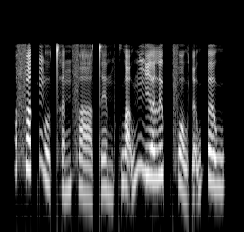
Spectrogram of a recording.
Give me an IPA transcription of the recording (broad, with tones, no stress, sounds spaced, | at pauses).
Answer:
f a˦˥ t̚ ŋ o̤˨˩ t̪ʰ ə˨˦ n f a̤ː˨˩ t̪ e̤˨˩ m k w a̰˧˥ w ŋ i˧ ə̯ l ɨ˦˥ p̚ f ɔ˧˩ w ɗ ə̰˧˥ w ʔ ə˧ w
